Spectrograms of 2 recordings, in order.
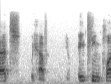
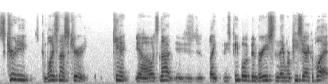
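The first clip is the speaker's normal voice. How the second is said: put-on sneering know-it-all voice, mocking, dismissive. Imitating security people who say compliance is not security: mocking tone. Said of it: "I'm intentionally doing that mocking tone".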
